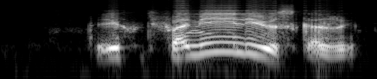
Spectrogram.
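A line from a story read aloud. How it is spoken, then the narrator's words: Laughing. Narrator (Russian): рассмеялась Варвара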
